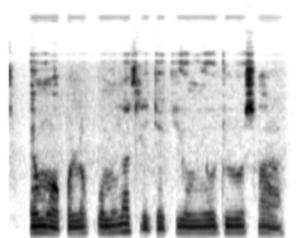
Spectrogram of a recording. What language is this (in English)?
Yoruba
